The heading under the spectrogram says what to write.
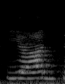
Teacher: زبان کے درمیان والے حصے کو بالمقابل اوپر کے تالو سے لگا کر ادا ہوتا ہے.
